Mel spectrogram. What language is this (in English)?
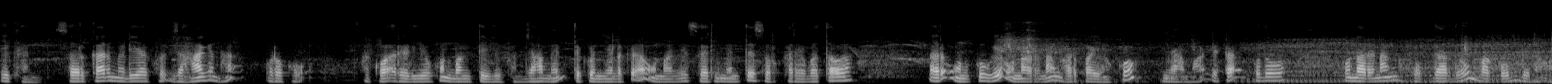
Santali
